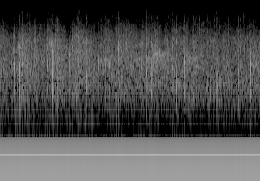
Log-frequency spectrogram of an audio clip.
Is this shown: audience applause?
yes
